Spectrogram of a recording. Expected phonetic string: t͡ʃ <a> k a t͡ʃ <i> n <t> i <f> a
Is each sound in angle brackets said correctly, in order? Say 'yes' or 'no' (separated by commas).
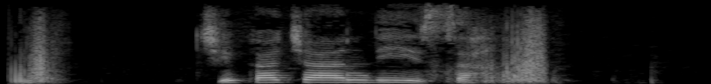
no, no, no, no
